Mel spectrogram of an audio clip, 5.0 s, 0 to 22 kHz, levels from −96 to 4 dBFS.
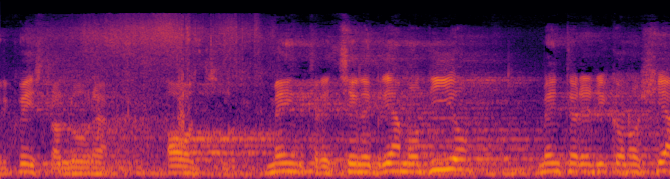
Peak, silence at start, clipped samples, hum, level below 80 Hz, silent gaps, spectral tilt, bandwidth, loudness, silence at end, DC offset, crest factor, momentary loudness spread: -10 dBFS; 0 s; under 0.1%; none; -58 dBFS; none; -5 dB/octave; 16.5 kHz; -26 LUFS; 0 s; under 0.1%; 18 dB; 8 LU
